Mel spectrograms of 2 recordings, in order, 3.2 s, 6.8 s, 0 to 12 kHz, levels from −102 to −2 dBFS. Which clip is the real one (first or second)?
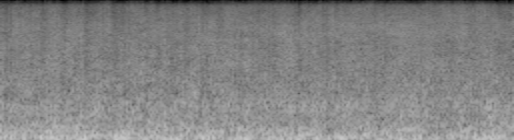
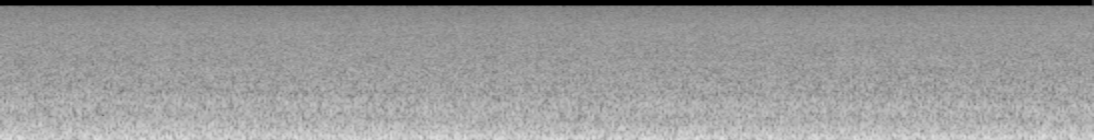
second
